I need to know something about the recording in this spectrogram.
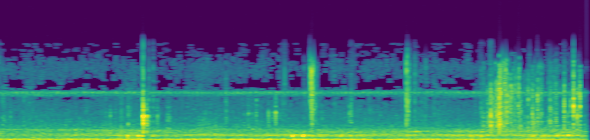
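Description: Pearls rattle into a shell.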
